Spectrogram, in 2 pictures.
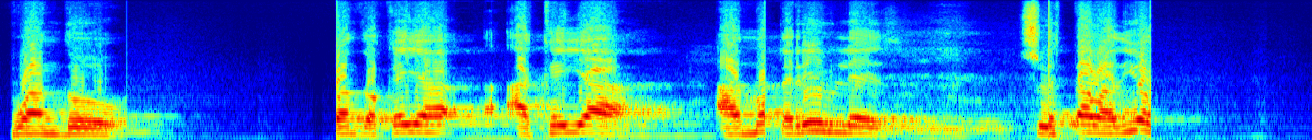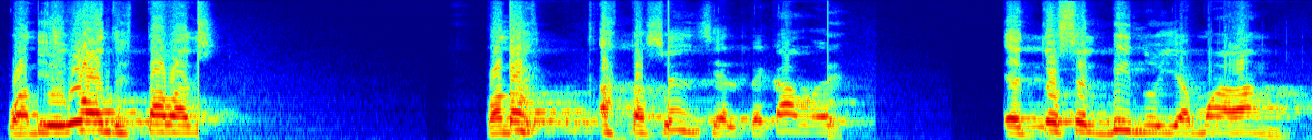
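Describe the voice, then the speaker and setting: Preaching at a measured pace with long pauses, a man speaks in a high, darkish voice, repeating phrases and punctuating them with "amén" and "¿ves?". He is a pastor in a church sanctuary. The sound carries the long reverb of a big hall.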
